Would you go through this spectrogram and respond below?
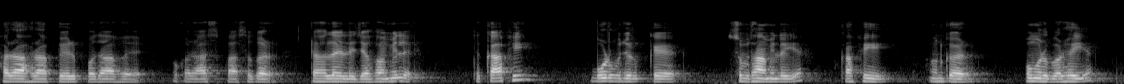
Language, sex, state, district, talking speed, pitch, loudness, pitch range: Maithili, male, Bihar, Saharsa, 130 wpm, 135 Hz, -20 LUFS, 130-145 Hz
